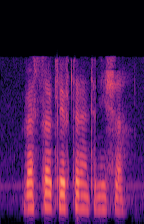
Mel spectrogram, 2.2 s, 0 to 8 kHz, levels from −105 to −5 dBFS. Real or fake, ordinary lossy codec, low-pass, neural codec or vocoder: real; AAC, 16 kbps; 7.2 kHz; none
